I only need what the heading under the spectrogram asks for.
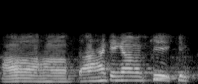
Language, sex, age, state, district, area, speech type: Maithili, male, 18-30, Bihar, Muzaffarpur, rural, conversation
